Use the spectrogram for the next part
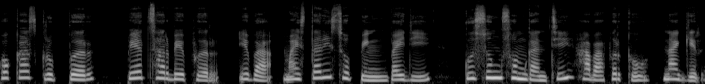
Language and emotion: Bodo, neutral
